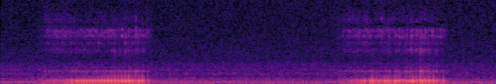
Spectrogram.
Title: Snoring in the burro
